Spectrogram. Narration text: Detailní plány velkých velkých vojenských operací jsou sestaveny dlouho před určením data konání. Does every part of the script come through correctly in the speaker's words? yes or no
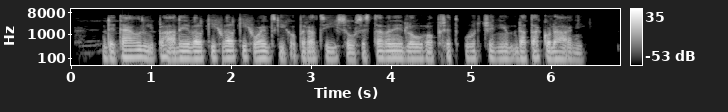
yes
